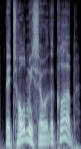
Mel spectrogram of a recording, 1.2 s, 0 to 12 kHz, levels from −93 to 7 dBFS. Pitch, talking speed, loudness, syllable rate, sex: 120 Hz, 345 wpm, -17 LUFS, 7.0 syllables/s, male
